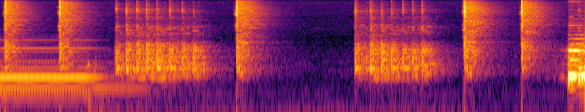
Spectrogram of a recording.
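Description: Banjo played with short muted strokes: a ringing chord dies away in the first half-second, then sharp clicks and brief damped strums, with a short gap in the middle.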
